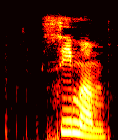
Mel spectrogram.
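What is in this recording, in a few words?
"сімӧм" Komi, female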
